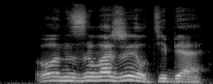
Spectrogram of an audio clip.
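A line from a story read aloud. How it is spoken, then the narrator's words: Grim, dead man. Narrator (Russian): мрачно проговорил покойник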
